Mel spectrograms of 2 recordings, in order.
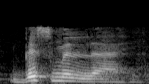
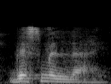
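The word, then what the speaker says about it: بسم الله: Okay, now see, the hamza of ism is hamzatul wasal. If it comes in the beginning of the sentence, we will pronounce it like ismul waladi. But it did not come in the beginning, something else came in the front, then that hamzatul wasal will not be pronounced.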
